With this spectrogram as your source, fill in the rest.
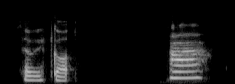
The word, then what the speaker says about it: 他: So here the next 3 are all pronounced the same. So we've got 他, 他, 他.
